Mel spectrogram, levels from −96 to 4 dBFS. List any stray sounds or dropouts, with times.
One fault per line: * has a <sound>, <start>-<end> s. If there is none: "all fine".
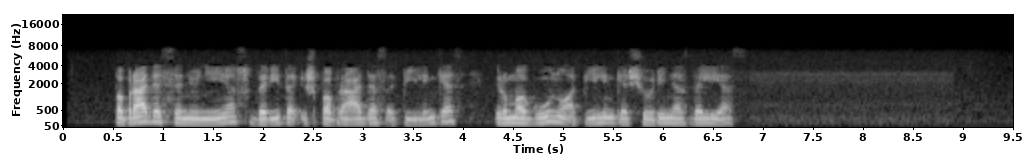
all fine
